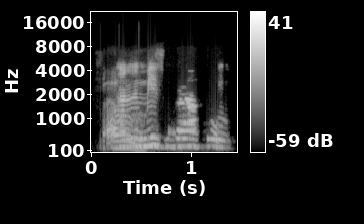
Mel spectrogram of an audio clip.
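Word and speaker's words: المصباح: লাগিয়ে বলি দেখি আল মিসবাহু।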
